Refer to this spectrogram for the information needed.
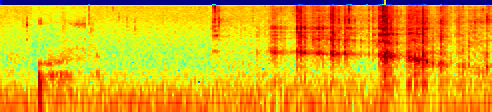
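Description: Someone crunches into a Crunch candy bar as a mukbang eating example: an early sharp bite, then a dense run of crackly, wet chewing bursts that grow louder toward the end, with no talking.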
